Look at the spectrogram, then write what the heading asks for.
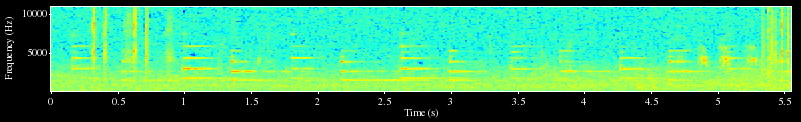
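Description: Distant train running along the line: a steady, even rumble. Over it are short high whistled notes at changing pitches and a few sharp clicks, most near the start and near the end.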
